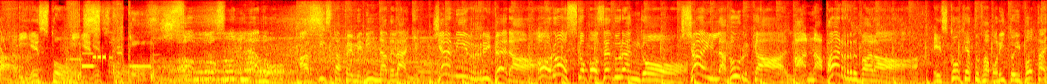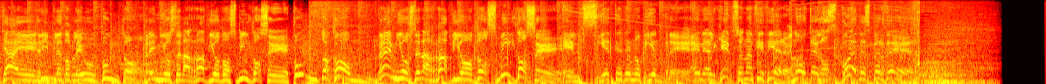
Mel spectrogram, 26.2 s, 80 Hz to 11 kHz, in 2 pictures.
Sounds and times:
Speech: 0:00.0 - 0:24.6
Music: 0:00.0 - 0:25.6.

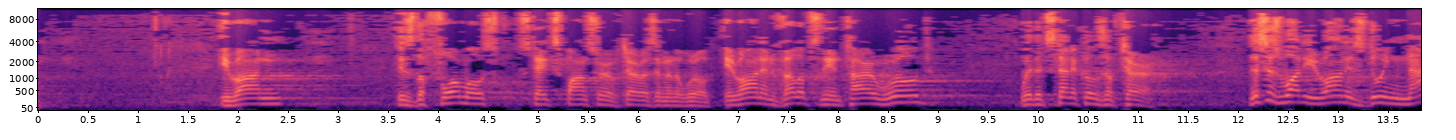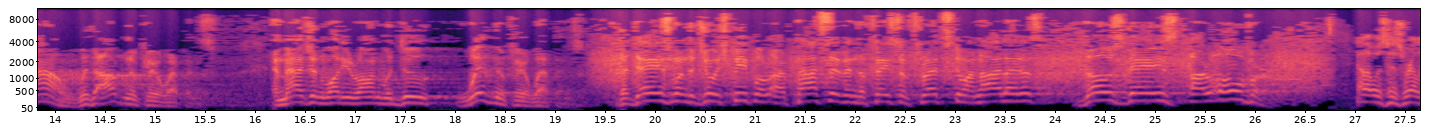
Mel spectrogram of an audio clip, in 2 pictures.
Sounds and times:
Narration, monologue: 0:00.0 - 0:27.6
Male speech, man speaking: 0:01.8 - 0:02.7, 0:03.6 - 0:09.1, 0:09.8 - 0:11.3, 0:12.1 - 0:15.6, 0:16.2 - 0:26.3, 0:27.0 - 0:27.6.

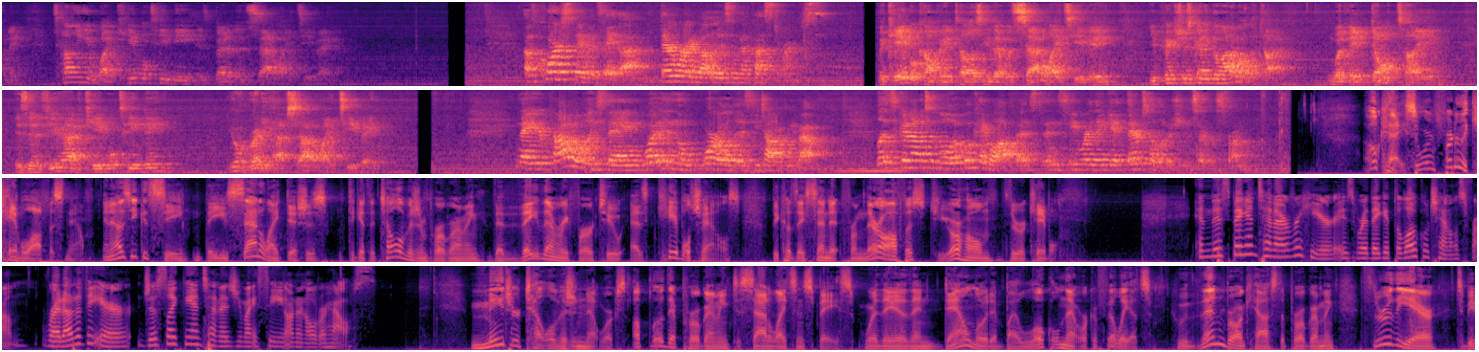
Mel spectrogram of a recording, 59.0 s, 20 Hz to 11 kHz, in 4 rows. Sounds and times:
Speech: 0:00.0 - 0:03.4, 0:05.2 - 0:18.7, 0:19.9 - 0:27.3, 0:28.4 - 0:40.2, 0:41.4 - 0:48.0, 0:48.9 - 0:58.9
Television: 0:19.9 - 0:27.4.

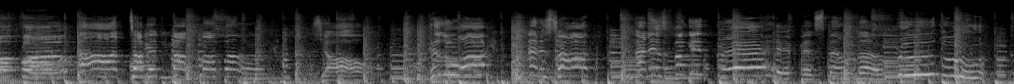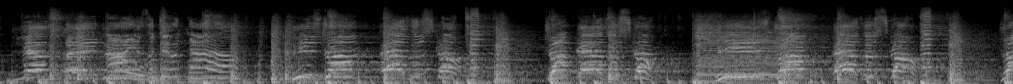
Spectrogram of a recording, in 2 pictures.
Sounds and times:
Music: 0:00.0 - 0:20.2.

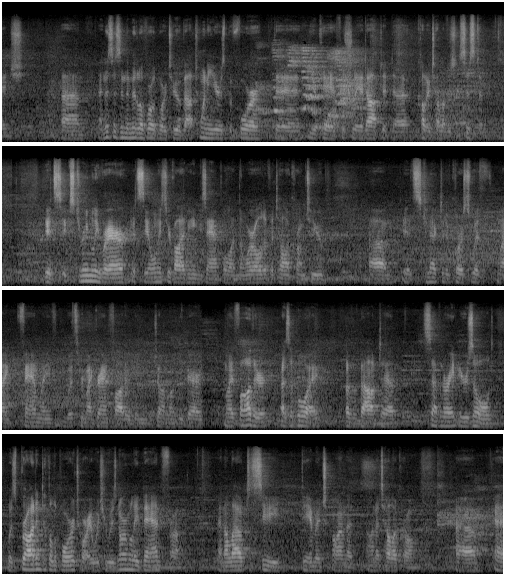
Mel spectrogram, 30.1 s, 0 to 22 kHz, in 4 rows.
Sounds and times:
Speech: 0:00.0 - 0:07.2, 0:08.2 - 0:12.4, 0:13.0 - 0:28.8, 0:29.4 - 0:30.1.

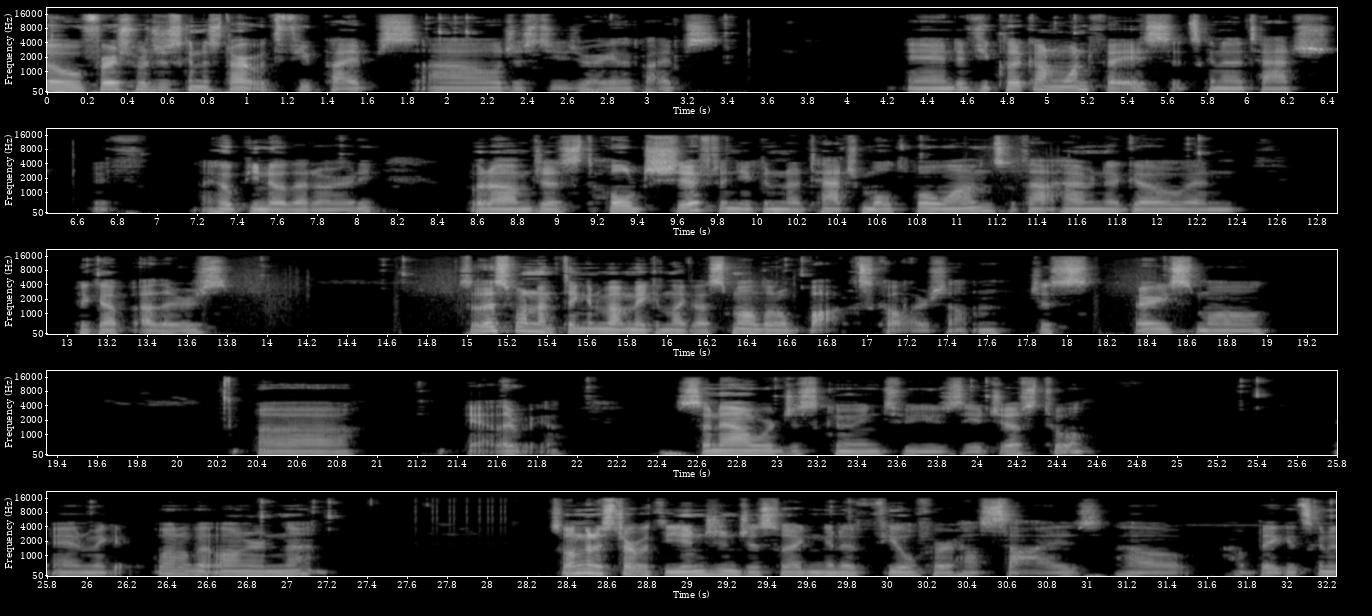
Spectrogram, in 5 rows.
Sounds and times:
Speech: 0:00.0 - 0:03.4, 0:04.3 - 0:12.4, 0:13.0 - 0:13.8, 0:15.0 - 0:19.1, 0:20.2 - 0:24.6, 0:25.8 - 0:27.3, 0:28.3 - 0:32.2.

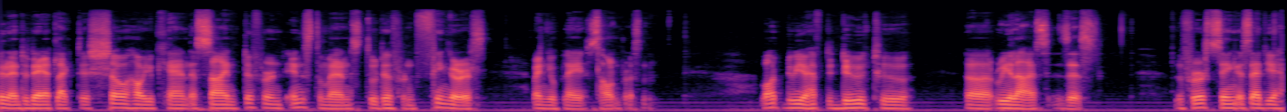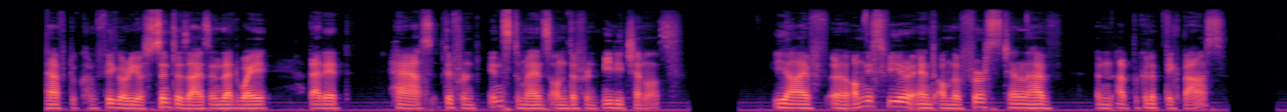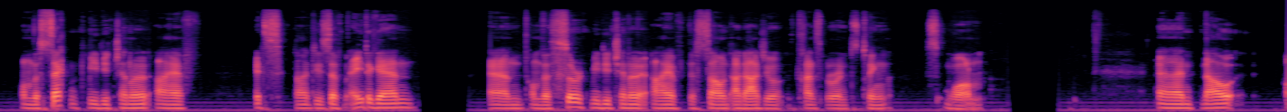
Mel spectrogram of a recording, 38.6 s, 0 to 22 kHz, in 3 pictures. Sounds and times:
Speech: 0:00.0 - 0:06.5, 0:07.6 - 0:11.0, 0:11.8 - 0:19.8, 0:20.6 - 0:25.2, 0:26.0 - 0:27.7, 0:28.3 - 0:30.0, 0:30.6 - 0:35.6, 0:37.3 - 0:38.6.

